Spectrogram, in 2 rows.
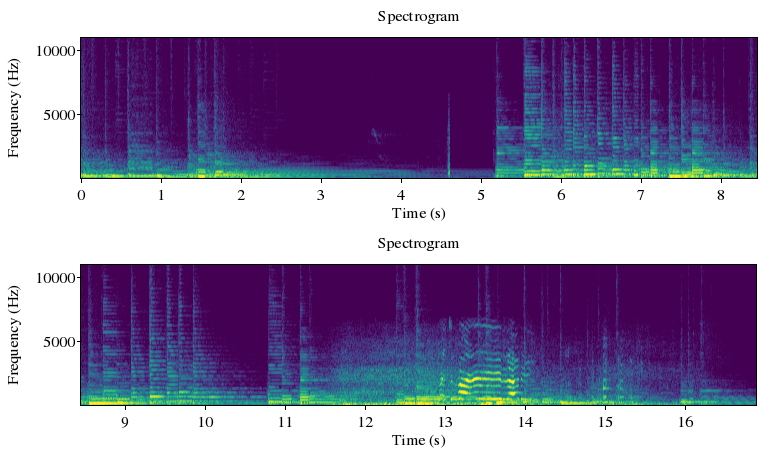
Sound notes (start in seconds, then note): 14.0 laugh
